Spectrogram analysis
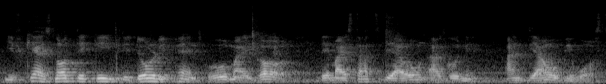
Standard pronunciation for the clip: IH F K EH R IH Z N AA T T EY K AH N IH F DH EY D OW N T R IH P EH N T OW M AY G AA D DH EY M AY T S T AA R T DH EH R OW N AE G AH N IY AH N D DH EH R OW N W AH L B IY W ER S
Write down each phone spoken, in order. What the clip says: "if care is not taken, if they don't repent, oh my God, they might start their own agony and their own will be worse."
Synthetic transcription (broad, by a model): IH F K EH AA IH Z N AA T T EY K AH N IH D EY D OW N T R IH P EH N T OW M AY G AA D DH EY M AY T S T AA T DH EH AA OW N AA G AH N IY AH N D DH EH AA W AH W B IY W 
